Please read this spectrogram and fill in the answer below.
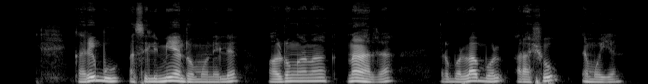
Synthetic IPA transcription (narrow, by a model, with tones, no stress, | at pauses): ka˨ɾi˦bu˨a˨si˨li˨mi˦a˨ndɔ˨mɔ˨ni˨lɛ˦ | ɔ˨ldɔ˦ŋɡa˦na˦ | na˦˨ɾa˦ | ɛ˨ɾbɔ˨la˦bɔ˨la˨ɾa˨ʃʊ˦ | ɛ˨mo˨jɛ˦n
